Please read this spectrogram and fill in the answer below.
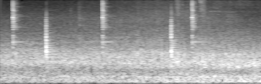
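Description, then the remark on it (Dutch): Sharp, quiet ticks from a phone app aimed at a traffic light repeat at uneven intervals, about five in under three seconds, over the steady rumble of street traffic. “Je hoort dat hij gaat tikken.”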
